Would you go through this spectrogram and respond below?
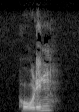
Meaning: female Pole
- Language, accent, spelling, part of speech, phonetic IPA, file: German, Austria, Polin, noun, [ˈpoːlɪn], De-at-Polin.ogg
